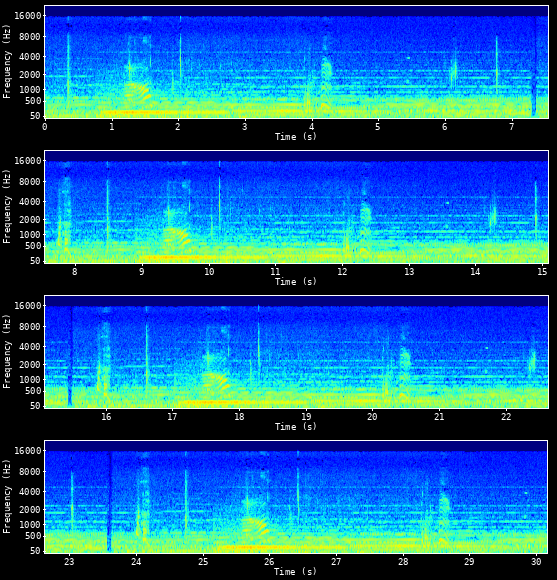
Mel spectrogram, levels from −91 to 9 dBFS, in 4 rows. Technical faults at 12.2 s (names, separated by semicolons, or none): low bit depth without dither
